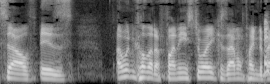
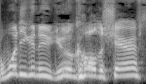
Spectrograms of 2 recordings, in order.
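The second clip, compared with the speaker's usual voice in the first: mock angry, raised, high-pitched yell; 8 semitones higher than usual. Retelling what a man yelled at a woman, imitating a man yelling. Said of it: "I'm going to try to do my best voice there".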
